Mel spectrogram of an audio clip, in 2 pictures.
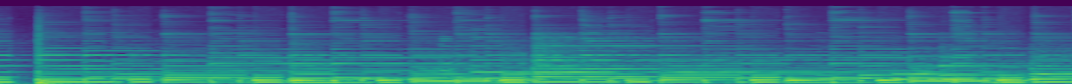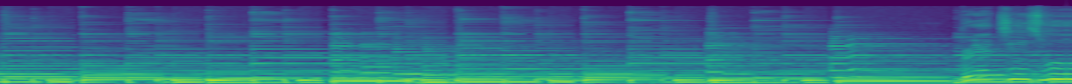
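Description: Acoustic guitars strumming chords in a steady rhythm, playing an instrumental song intro with no singing. The sound grows brighter about a second before the end.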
